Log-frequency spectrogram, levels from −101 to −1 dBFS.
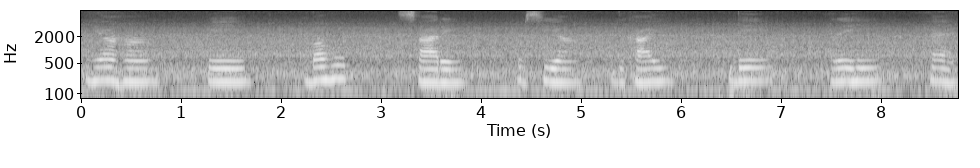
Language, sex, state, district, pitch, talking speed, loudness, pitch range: Hindi, female, Chandigarh, Chandigarh, 195 Hz, 60 wpm, -19 LUFS, 190-200 Hz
